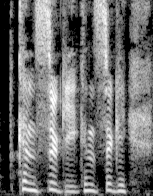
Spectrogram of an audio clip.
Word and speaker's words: Kintsugi: Can you pronounce it? Kintsugi.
